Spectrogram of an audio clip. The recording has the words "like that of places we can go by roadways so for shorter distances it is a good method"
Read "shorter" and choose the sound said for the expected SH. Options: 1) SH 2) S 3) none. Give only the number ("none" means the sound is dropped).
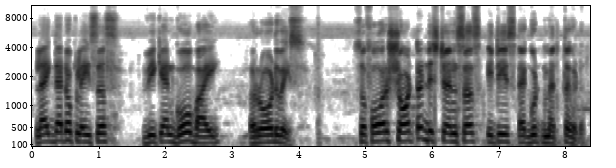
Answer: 1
